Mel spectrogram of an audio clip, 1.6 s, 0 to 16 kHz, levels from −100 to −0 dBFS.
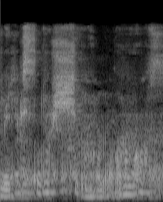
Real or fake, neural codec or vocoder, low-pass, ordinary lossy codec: fake; autoencoder, 22.05 kHz, a latent of 192 numbers a frame, VITS, trained on one speaker; 9.9 kHz; AAC, 48 kbps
